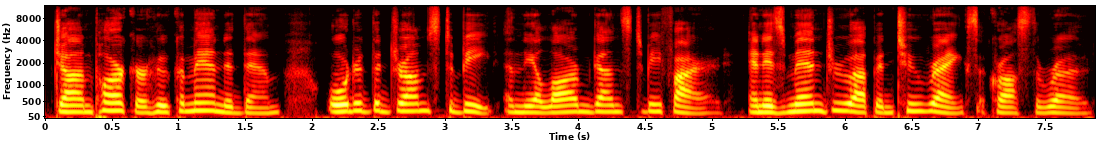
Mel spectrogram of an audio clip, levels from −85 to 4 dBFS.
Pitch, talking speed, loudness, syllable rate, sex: 195 Hz, 215 wpm, -17 LUFS, 5.0 syllables/s, female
